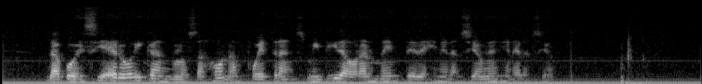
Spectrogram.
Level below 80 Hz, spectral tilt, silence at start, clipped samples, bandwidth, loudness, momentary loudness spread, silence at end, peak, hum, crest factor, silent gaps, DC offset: -32 dBFS; -7 dB/octave; 0.05 s; under 0.1%; 16 kHz; -27 LUFS; 15 LU; 0 s; -6 dBFS; 60 Hz at -30 dBFS; 20 dB; none; under 0.1%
